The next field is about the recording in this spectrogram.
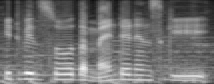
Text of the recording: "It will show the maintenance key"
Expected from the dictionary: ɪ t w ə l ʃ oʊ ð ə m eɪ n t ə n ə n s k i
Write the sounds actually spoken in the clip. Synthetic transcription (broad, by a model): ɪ t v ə l s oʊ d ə m eɪ n t ə n ə n s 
